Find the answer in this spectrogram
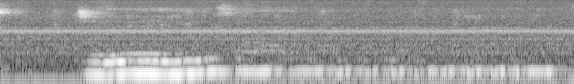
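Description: A woman's voice humming a slow, wavering melody line without words into a microphone, unaccompanied, starting about half a second in. A steady low hum runs underneath.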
